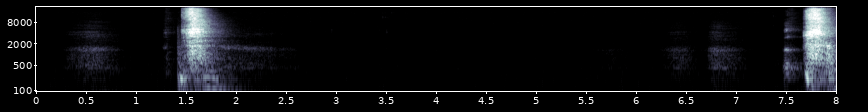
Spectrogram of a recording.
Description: Had my daily fit after taking a shower, this time I recorded the second half of the fit for you!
